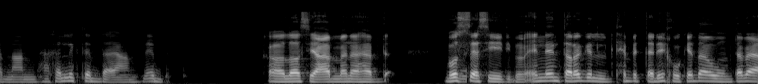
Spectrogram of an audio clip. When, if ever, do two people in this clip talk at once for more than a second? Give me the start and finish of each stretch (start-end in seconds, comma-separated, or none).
none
